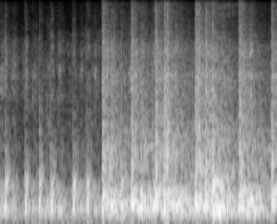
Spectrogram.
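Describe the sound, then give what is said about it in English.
A girandola firework, set off right after a New Year countdown, goes off with a quick run of sharp crackling pops, then swells into a dense, steady roar of hissing sparks with scattered bursts, loud and without voices. “While emitting a spray of sparks and sometimes a whistle. So the girandola sparks and whistles.”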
